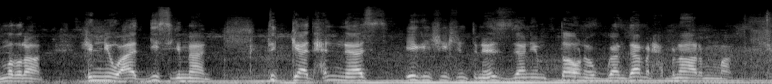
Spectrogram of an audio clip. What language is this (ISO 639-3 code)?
ara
